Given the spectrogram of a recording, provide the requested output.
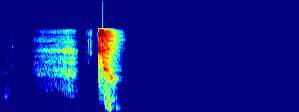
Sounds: Sneeze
